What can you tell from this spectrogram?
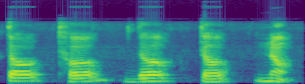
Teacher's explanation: આ વ્યંજનો દંત્ય તરીકે ઓળખવામાં આવે છે બોલતા જીભ દાંતને સ્પર્શ કરે છે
